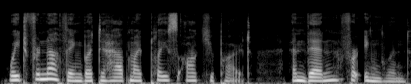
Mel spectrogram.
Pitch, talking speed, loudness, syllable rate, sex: 175 Hz, 190 wpm, -17 LUFS, 5.3 syllables/s, female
